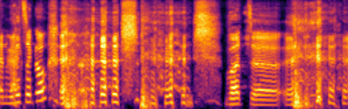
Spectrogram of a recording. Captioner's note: laughing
